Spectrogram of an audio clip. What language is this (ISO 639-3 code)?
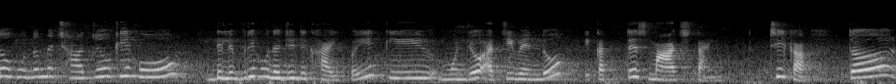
snd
